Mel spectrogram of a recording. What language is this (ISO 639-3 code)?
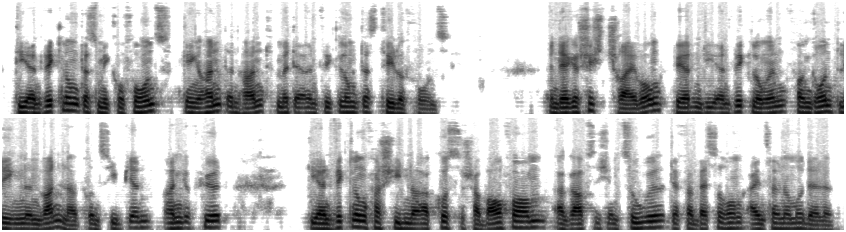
deu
